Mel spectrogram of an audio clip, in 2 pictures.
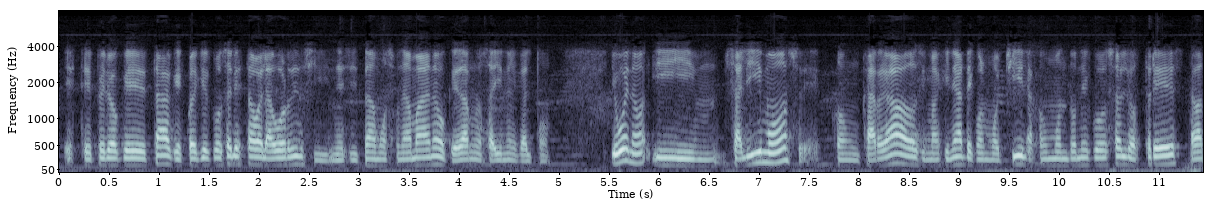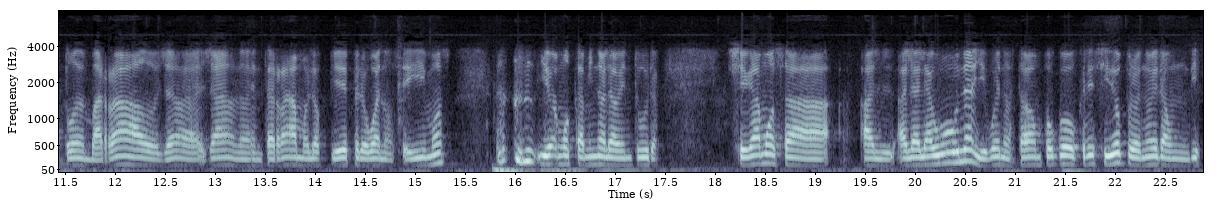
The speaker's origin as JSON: {"language": "Spanish", "town": "Mercedes", "region": "Soriano", "country": "Uruguay", "also_born_or_lived": "Durazno / San José / Tacuarembó", "said": "yo soy de Mercedes, pero viví hasta los 6 años y después a mi padre lo trasladan ahí a Durazno, que era gerente del banco comercial, y yo viví en Durazno 5 años"}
